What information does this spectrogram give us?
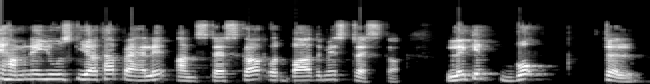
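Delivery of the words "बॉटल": "बॉटल" slowly split, weight on the first syllable बॉ; stress on बॉ. Shown as a demonstration. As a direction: lean on बॉ in "बॉटल", pause, then an unforced टल. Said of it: "sound stress किस पे दे रहे हैं". ("बॉटल" में बॉ पर ज़ोर, धीरे तोड़कर)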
